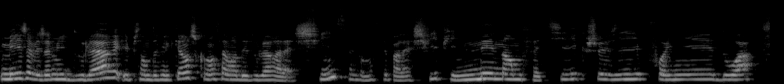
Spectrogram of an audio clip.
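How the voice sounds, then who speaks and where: At a fairly quick pace, a woman talks in a fairly high voice with fairly even intonation. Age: 30s. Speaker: self-compassion coach and meditation teacher. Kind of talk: casual interview. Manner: hesitant, many fillers and repetitions.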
